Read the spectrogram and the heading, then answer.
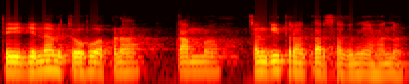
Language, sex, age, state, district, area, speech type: Punjabi, male, 45-60, Punjab, Barnala, rural, spontaneous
